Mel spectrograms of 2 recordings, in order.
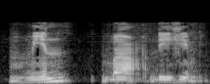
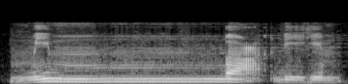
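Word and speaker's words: مِنْ بَعْدِهِمْ: Jadi bacanya begini, bukan min ba'dihim, tapi mim ba'dihim.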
